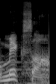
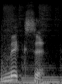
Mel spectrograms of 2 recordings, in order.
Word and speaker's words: Mixon: 13.4 points for Joe Mixon. We've been wondering that for ages, Matthew. The whole staff has. By the way, and I don't think that's really how you pronounce his name. It's Mixon.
